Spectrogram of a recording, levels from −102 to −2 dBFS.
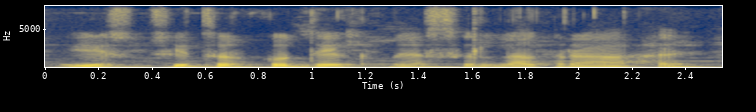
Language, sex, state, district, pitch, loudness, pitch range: Hindi, male, Bihar, Patna, 125 Hz, -18 LUFS, 120-130 Hz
